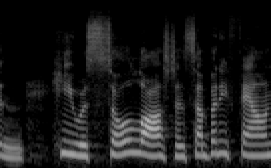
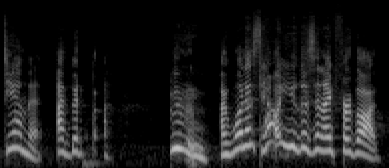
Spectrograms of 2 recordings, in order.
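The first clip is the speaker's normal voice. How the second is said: mock frustration; 7 semitones higher, 6 dB louder than usual. Acting out forgetting mid-sentence.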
